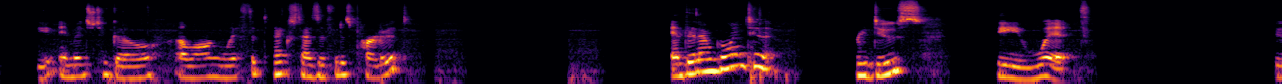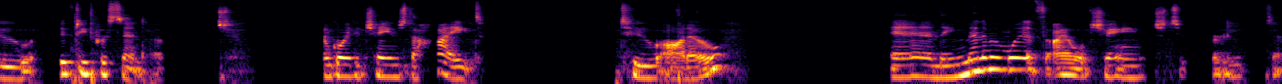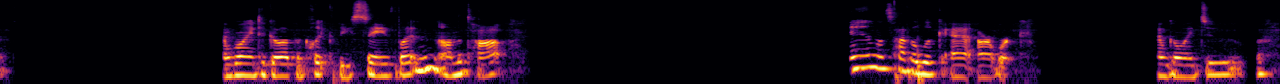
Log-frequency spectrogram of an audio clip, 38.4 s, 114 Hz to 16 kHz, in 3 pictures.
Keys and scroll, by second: 0.0-2.1 typing, 4.1-5.7 typing, 14.2 5, 14.9 0, 18.0-20.4 typing, 24.4-25.1 typing.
